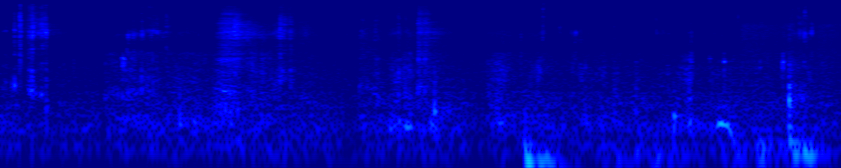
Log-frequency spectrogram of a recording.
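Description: Crisp crunching and biting of crackers as people chew, with repeated irregular chews and small crackles over a few seconds, fairly quiet with no talking.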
